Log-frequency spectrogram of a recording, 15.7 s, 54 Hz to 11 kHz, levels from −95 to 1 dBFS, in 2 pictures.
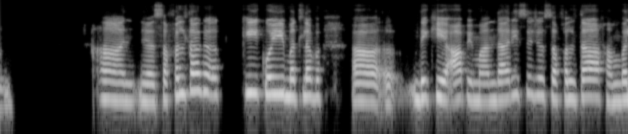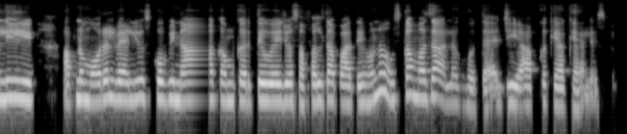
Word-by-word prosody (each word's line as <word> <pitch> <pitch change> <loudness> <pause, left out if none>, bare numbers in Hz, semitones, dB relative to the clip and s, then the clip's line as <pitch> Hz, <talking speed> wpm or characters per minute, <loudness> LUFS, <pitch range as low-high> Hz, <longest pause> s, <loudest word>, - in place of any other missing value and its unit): अ, - - -15 0.9
ना 210 -2 0
सफलता 250 +9 +1
का 280 -4 0 0.3
की 280 0 +4
कोई 265 0 +5
मतलब 240 0 +1
अ, - - -4 1.2
देखिए 225 +1 +2
आप 220 +2 +3
ईमानदारी 215 +3 -1
से 265 +2 -9
जो 250 0 -3
सफलता 220 0 0 0.2
हम्बली 215 +2 +2 0.5
अपना 220 +2 +1
मोरल 215 +2 +1
वैल्यूज 220 +1 +1
को 220 -1 +4
भी 220 +1 0
ना 205 0 +2 0.4
कम 205 0 -1
करते 200 0 +1
हुए 200 -1 +5
जो 200 0 +1
सफलता 200 +2 0
पाते 185 -1 +1
हो 195 +1 -3
ना, 300 +5 +1
उसका 215 +5 -1
मज़ा 235 0 +1
अलग 185 -2 -9
होता 165 -1 -6
है। 90 +1 -3
जी, 190 - -1
आपका 175 +3 -6
क्या 175 -2 0
ख़्याल 155 -1 -6
है - - -10
इस - - -13
पे? 180 - -36
215 Hz, 155 wpm, -23 LUFS, 200-235 Hz, 1.2 s, कोई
